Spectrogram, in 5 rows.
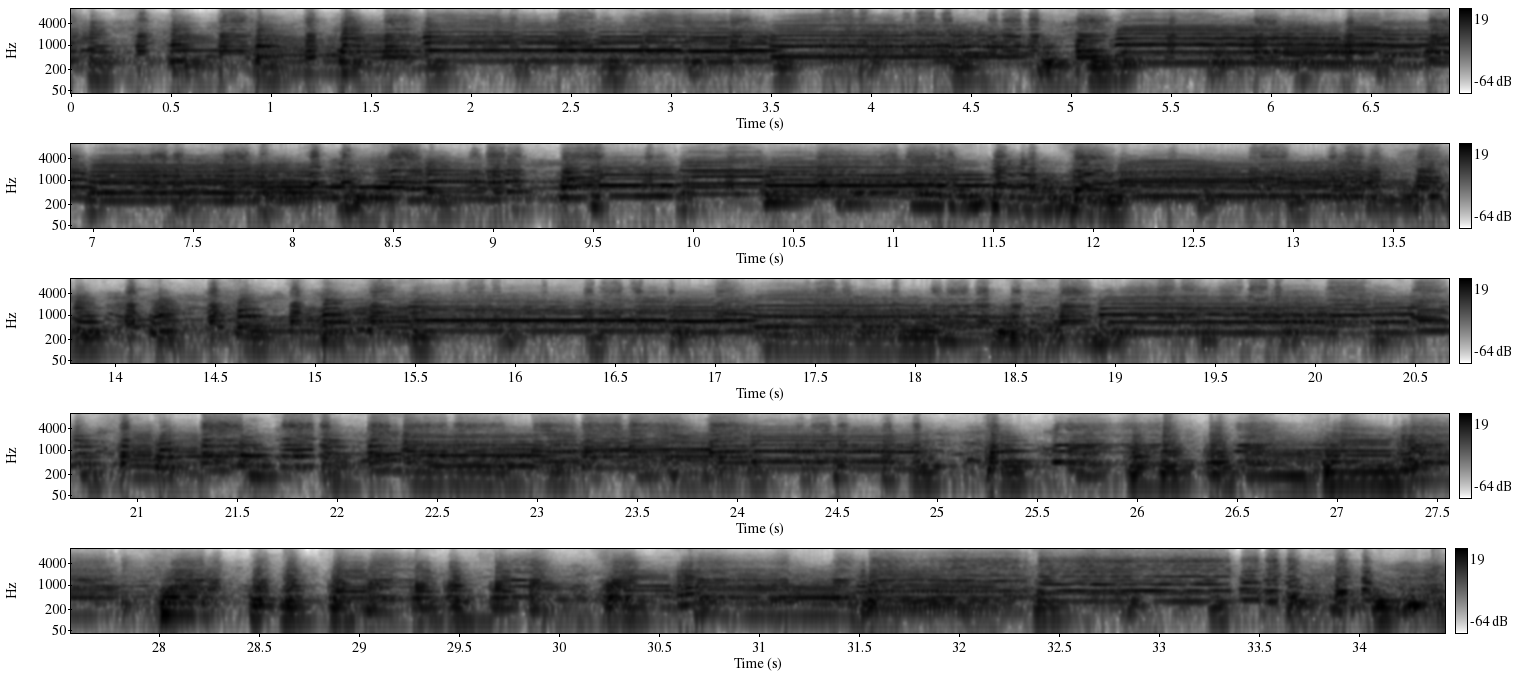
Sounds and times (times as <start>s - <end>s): Trombone: 0.0s - 34.4s
Trumpet: 0.0s - 34.4s.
